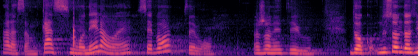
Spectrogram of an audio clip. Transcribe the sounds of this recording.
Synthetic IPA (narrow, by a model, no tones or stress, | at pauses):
alasamkasmɔnelãɛ̃sɛbɔ̃sɛbɔ̰̃ | ʒɑ̃net̪eud̪ɔ̃knusɔmd̪ɑ̃zy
